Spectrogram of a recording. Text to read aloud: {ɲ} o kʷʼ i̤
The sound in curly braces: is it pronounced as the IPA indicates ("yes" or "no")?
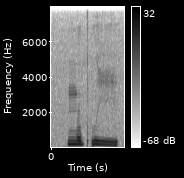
no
